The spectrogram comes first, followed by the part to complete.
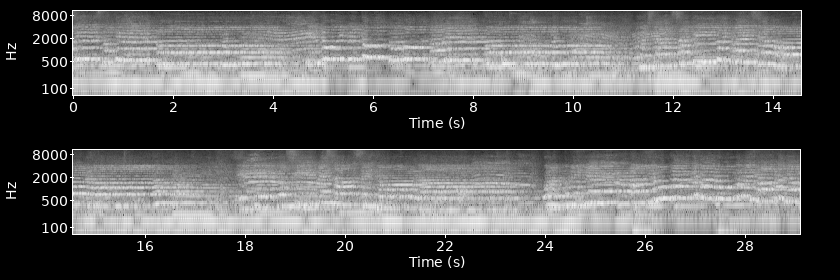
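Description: A mixed stage chorus singing a zarzuela number in held, wavering notes with orchestral accompaniment, as heard in a live theatre performance.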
